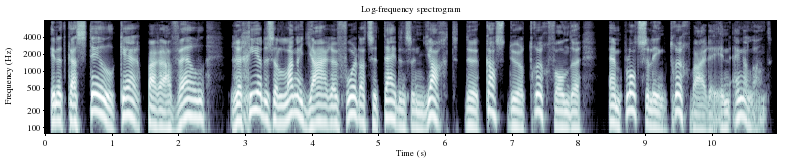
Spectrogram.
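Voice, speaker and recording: A man narrates a children's audiobook slowly and carefully. His pitch moves a lot as he tells the story. The recording is close and dry, with no room sound. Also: dry recording. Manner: expressive storytelling.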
